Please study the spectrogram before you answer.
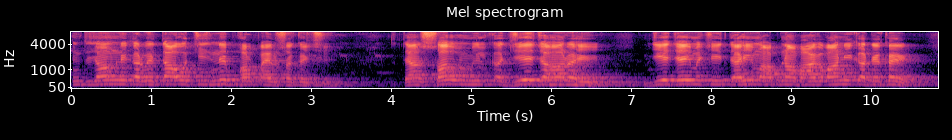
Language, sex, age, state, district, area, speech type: Maithili, male, 45-60, Bihar, Darbhanga, rural, spontaneous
